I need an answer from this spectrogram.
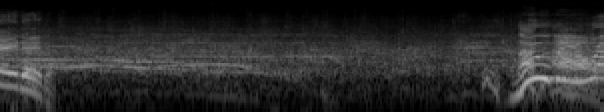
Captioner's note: crowd cheers and claps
